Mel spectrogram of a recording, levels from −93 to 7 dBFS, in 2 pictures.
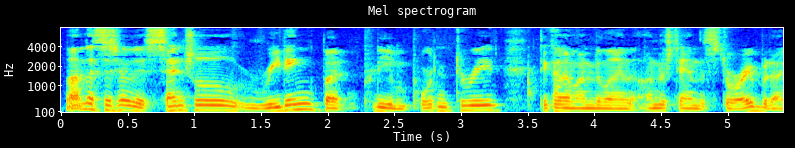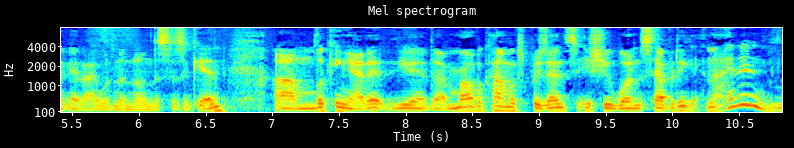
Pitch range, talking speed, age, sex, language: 100-130 Hz, 235 wpm, 30-49, male, English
